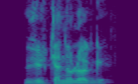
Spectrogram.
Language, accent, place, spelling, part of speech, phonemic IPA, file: French, France, Lyon, vulcanologue, noun, /vyl.ka.nɔ.lɔɡ/, LL-Q150 (fra)-vulcanologue.wav
- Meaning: synonym of volcanologue (“volcanologist”)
